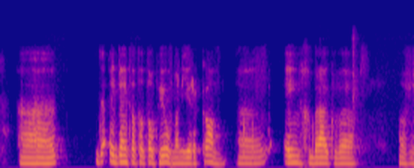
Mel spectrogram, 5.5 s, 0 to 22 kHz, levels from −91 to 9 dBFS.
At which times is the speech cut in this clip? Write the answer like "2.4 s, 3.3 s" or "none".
2.3 s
